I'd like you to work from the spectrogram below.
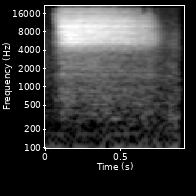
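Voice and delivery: short unvoiced hiss; snake hiss. Angry snake hisses after the thief, short hiss. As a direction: hiss angrily. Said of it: "sifflait le serpent".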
